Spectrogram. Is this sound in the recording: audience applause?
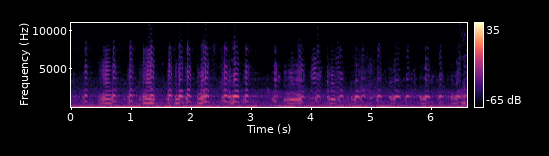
no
